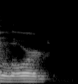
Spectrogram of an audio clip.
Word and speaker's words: Lorne: How do you say his name? Is it Lauren or Lorne Michaels? – Lorne? – It's Lorne Michaels of SNL fame.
